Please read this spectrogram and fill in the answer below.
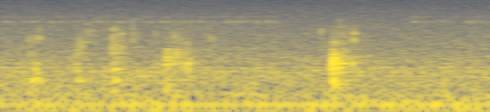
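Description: Faint swallowing and mouth sounds from a person who has just downed a juice shot: a few small gulps and throat noises in the first second, then one sharper smack about one and a half seconds in, over a low room hum.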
